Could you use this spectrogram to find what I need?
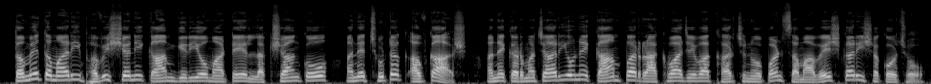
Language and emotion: Gujarati, neutral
